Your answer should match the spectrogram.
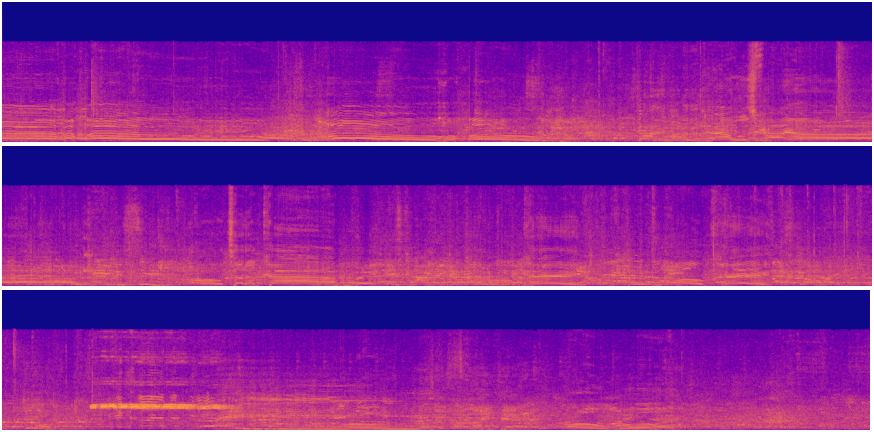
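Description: Crowd of basketball spectators shouting and talking over one another, with many voices rising and falling at once and occasional sharp knocks from play on the court. A short, steady, high-pitched tone sounds about eighteen seconds in.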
